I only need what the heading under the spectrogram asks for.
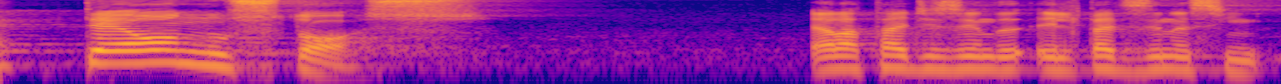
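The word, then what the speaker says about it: θεόπνευστος: do grego do termo theopneustos, ou, falando só todas as letras, o jeito errado de pronunciar é theopneutos, vem de Deus e vem de sopro, de espírito, de fôlego.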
